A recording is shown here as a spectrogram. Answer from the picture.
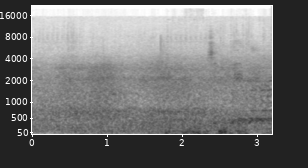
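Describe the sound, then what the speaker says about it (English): German Air Force Airbus A400M Atlas in a flying display at RIAT, its rear open in simulated drop condition, a steady distant propeller drone that swells slightly louder toward the end. "Now the aircraft being brought back in simulated drop condition."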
